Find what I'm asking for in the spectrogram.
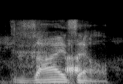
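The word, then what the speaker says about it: Zyxel: So the big change recently was the Zyzel, I finally found out it's pronounced, firewall. – Zyzel.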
